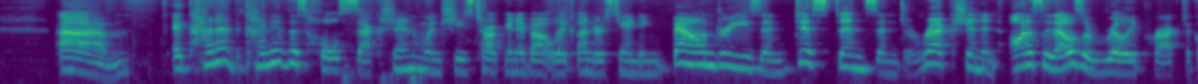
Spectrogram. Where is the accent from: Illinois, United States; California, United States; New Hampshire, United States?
California, United States; moved away; born and raised in California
